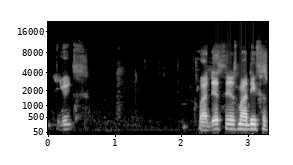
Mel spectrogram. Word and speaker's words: Ute: He plays for the Utah Utes or Utes. That's how you pronounce that damn team name. Utes. Utes.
